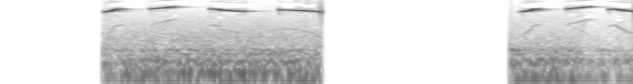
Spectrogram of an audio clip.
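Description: Pygmy cupwing giving a quick run of four very high, thin slurred whistles, then a pause and the run again. No other sounds.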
